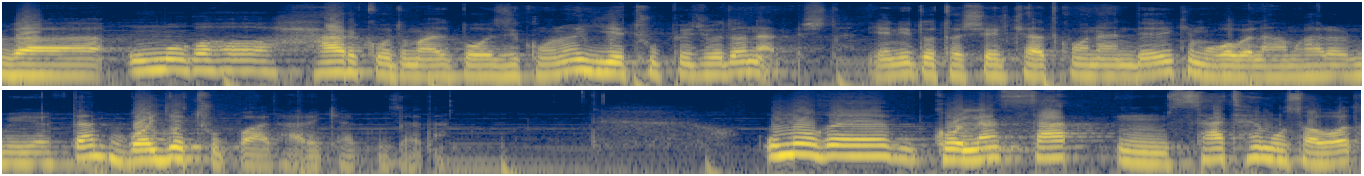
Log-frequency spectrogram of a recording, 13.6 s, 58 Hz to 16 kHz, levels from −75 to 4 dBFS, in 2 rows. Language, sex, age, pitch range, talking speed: Persian, male, 20-39, 115-140 Hz, 155 wpm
